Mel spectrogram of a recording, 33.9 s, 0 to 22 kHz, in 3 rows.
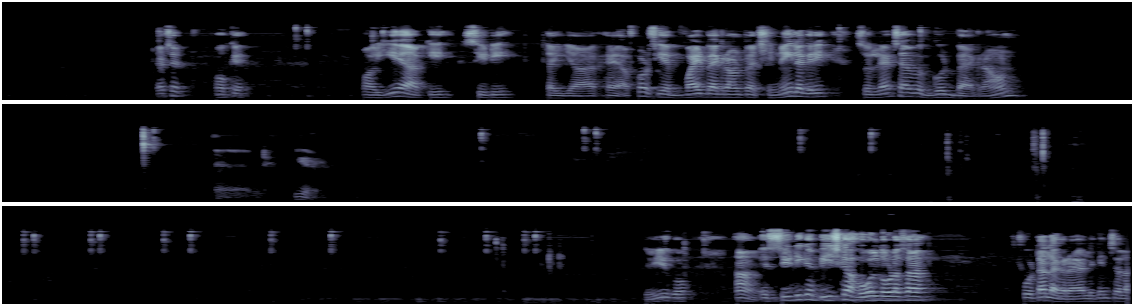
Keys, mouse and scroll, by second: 1.5 click, 5.6-6.1 alt+scroll up 1, 6.1-6.5 alt+scroll down 1, 8.3-11.6 drag, 12.8-21.2 drag, 21.2 ctrl+shift+[, 22.8-27.8 drag, 28.1 Tab, 28.7 alt+scroll up 1, 29.4 space, 29.6 click, 29.6 click, 30.0 space, 31.4 alt+scroll down 1, 32.0 alt+scroll up 1, 32.9 alt+scroll down 1.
